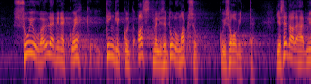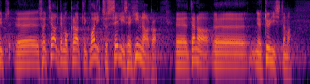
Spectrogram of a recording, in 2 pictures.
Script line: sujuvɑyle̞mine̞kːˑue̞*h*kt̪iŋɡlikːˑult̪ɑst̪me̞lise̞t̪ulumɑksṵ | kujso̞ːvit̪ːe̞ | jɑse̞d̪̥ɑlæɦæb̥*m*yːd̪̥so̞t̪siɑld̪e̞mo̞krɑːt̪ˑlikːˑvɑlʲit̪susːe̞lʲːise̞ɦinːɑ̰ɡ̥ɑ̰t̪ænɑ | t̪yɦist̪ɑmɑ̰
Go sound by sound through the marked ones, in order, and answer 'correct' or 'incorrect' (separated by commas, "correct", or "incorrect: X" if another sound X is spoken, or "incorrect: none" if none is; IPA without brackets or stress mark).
correct, incorrect: n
